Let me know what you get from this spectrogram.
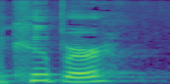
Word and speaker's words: Cowper: William Cowper is a famous English poet from the 1700s. His last name is spelled like Cowper, C-O-W-P-E-R, but it's pronounced Cowper.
